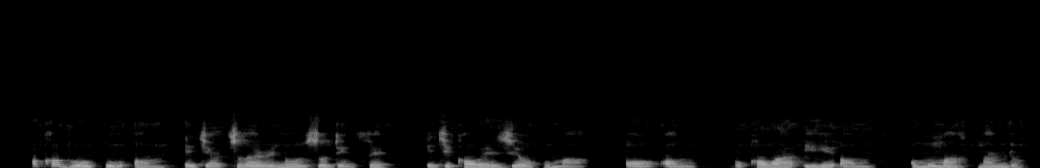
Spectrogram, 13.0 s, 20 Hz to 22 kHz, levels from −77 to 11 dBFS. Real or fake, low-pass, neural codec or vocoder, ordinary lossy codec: fake; 7.2 kHz; codec, 44.1 kHz, 7.8 kbps, Pupu-Codec; none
